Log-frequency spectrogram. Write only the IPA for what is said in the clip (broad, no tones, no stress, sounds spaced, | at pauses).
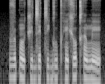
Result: v ɵ p õ u̯ t͡ʃ ɨ d͡z e t͡s i ɡ u pʰ ẽ ʃ o kʰ ɐ̃ u̯ m ẽ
